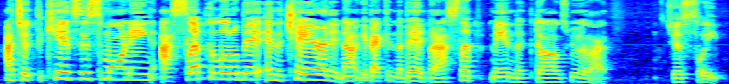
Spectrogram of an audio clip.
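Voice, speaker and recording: A middle-aged woman talks straight into her phone camera at home, chatty and upbeat, and she leans on certain words to stretch them out. Her voice sits at an ordinary middle pitch for a woman. The sound is close and plain, like a phone held at arm's length in a bedroom. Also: fairly even intonation, a bit bright. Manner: chatty and upbeat, drawn-out emphasis. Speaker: vlogger. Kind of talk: casual cleaning vlog.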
